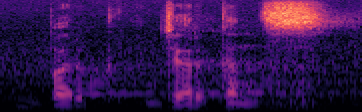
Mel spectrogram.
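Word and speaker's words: Bjerknes: War One by bye Jerkins Jerkins and Jerkins by Jerkins and Jerkins B is silent they are Norwegian so yeah B is always silent by Jerkins and Jerkins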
